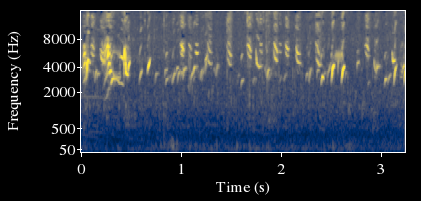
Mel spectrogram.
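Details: Training song of a European goldfinch: energetic liquid twitters opening with a loud chattering burst, followed by steady streams of thin, tinkling notes and quick trills.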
